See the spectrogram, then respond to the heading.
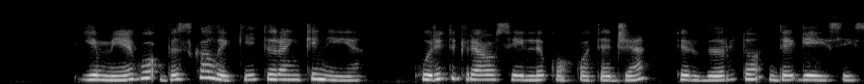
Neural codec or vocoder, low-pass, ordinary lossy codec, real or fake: codec, 16 kHz, 2 kbps, X-Codec, WavLM features, trained on Multilingual LibriSpeech; 7.2 kHz; Opus, 16 kbps; fake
